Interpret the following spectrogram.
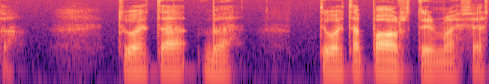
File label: "bord", Welsh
